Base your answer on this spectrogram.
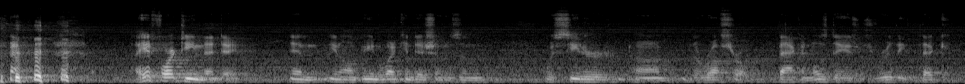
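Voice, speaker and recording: A man with an American accent talks fairly slowly at a medium pitch, with ordinary pitch variation and big swings in loudness. Room echo is audible, and background noise is noticeable. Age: 60s. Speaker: amateur golfer. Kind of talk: interview. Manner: halting.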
